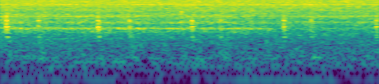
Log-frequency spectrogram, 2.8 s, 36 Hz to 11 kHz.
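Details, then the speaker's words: Antique Enfield Westminster-chime mantle clock with pendulum off centre: soft ticking around 87 a minute with uneven tick-tock spacing; misaligned, out of beat, needs centring with the adjusting arms, later stops. "So I'm hoping you can hear that. I can tell that that's misaligned"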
